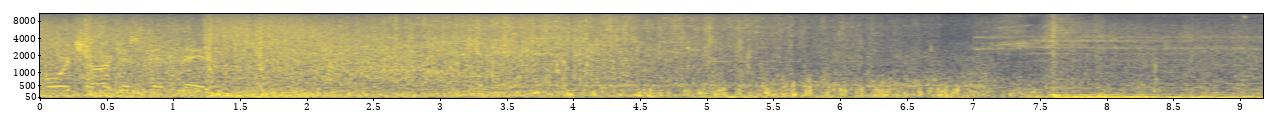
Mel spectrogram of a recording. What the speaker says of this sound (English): X4 charges detonated.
